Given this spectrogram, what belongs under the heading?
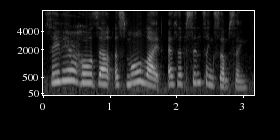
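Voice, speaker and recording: High-voiced woman reading a game. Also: lively intonation, moderate pace. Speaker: narrator of a game playthrough. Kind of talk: reading game text aloud.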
